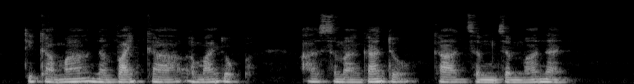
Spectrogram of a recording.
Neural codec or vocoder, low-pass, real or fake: vocoder, 44.1 kHz, 128 mel bands every 256 samples, BigVGAN v2; 10.8 kHz; fake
